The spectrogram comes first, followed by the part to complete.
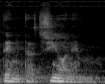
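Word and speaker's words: tentationem: La letra T seguida de I y después una A, E, O U se pronuncia como ts, como por ejemplo en tentacionem, tentacionem.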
